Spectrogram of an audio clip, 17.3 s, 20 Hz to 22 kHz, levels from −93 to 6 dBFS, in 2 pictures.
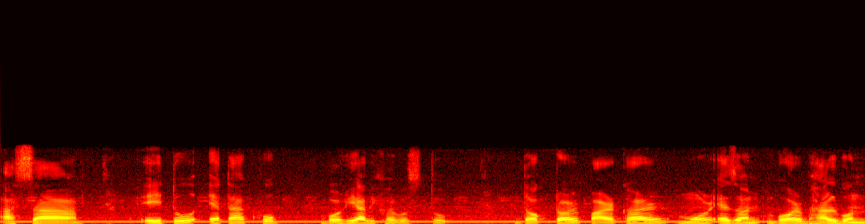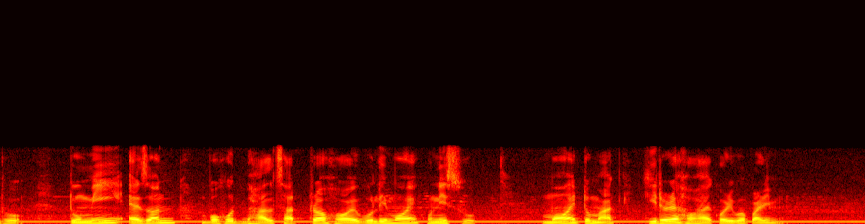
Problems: constant background noise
